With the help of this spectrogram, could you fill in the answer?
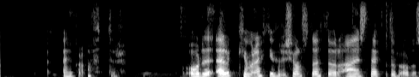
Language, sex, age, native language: Icelandic, female, 30-39, Icelandic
